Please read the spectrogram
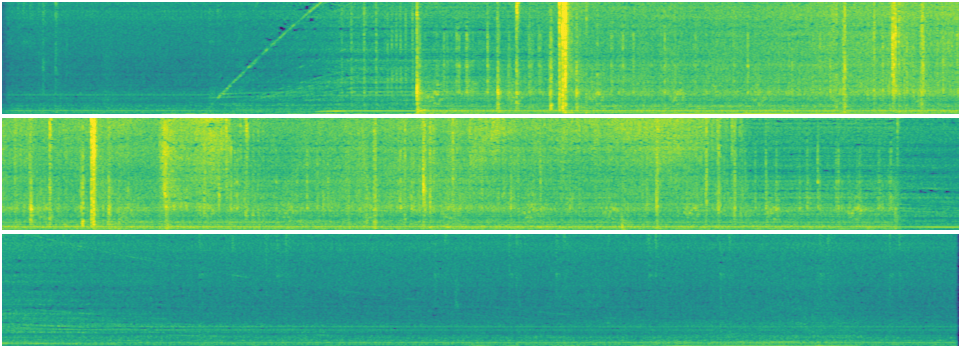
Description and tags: samsung laser printer success
samsung laser printer printing one page without clogging
office, machines, field-recording, printer, environmental-sounds-research, laser-printer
